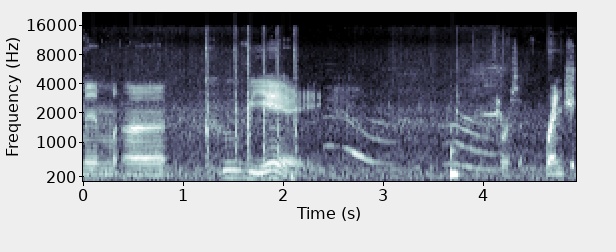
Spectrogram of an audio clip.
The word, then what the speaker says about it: Cuvier: Of course, it's French, so they pronounce it like Cuvier.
